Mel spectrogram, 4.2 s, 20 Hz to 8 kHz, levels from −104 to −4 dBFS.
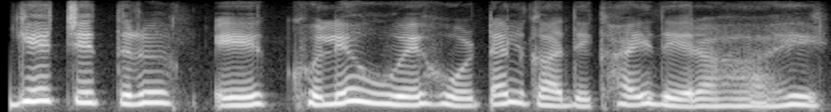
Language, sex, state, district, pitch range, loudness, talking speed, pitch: Hindi, female, Madhya Pradesh, Bhopal, 205-265 Hz, -13 LUFS, 160 wpm, 230 Hz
